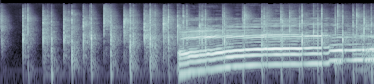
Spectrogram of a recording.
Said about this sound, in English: You got two claps there. Yeah. Two individual claps.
